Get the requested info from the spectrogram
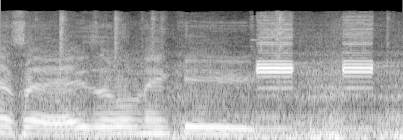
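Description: Two short, high-pitched horn beeps about a second and a half in, over the steady running of the Hero Splendor Plus XTEC's small single-cylinder engine and road noise during the ride.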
